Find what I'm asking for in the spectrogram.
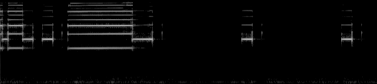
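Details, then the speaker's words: Explosimeter (gas detector) tested with a non-flammable gas cylinder at its sensor cells, quiet room: a long shrill tone, then short beeps about once a second, as the 15% threshold alarm sounds, with vibration. "Donc là, on a vu qu'arrivé à 15%, en fait, il s'allumait. Je ne sais pas si vous entendez la vibration."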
